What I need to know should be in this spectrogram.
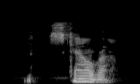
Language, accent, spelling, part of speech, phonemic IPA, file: English, Southern England, scourer, noun, /ˈskaʊɹə/, LL-Q1860 (eng)-scourer.wav
- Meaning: 1. A tool used to scour, usually used to clean cookware 2. Agent noun of scour; a person who scours 3. A rover or footpad; a prowling robber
